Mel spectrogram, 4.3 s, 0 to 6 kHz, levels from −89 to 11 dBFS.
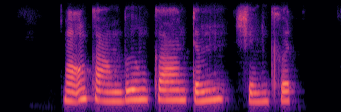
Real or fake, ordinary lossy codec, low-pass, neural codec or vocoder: real; Opus, 32 kbps; 5.4 kHz; none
